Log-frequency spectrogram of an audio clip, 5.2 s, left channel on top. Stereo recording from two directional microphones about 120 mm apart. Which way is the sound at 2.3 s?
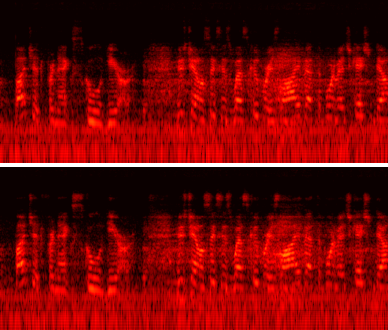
5° left (ahead or behind).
